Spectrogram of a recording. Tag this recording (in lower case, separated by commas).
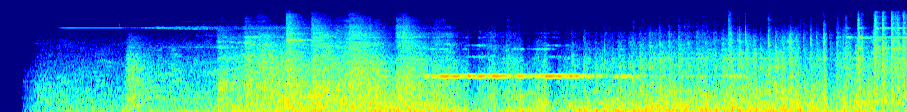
roller coaster running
